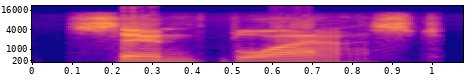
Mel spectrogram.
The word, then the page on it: sandblast: American English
